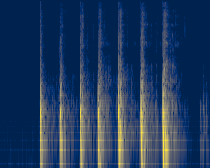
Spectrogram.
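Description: A hand knocks on a hard mystery object inside a cloth bag, making seven short, dull knocks at a steady pace. A faint rattle follows, and the knocking shows the object is hard rather than soft like a pillow.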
